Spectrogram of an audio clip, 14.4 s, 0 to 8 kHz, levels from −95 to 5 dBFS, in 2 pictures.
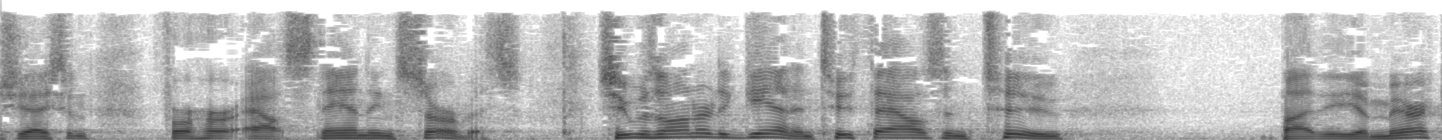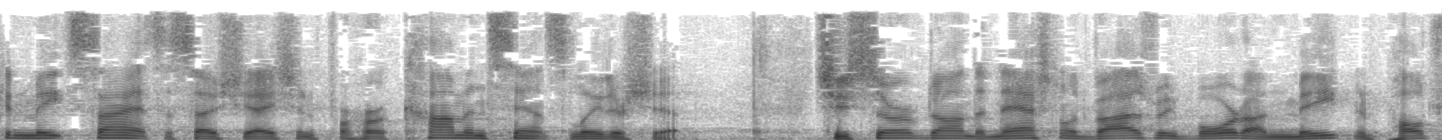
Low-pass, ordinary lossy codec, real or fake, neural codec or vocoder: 7.2 kHz; MP3, 32 kbps; real; none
